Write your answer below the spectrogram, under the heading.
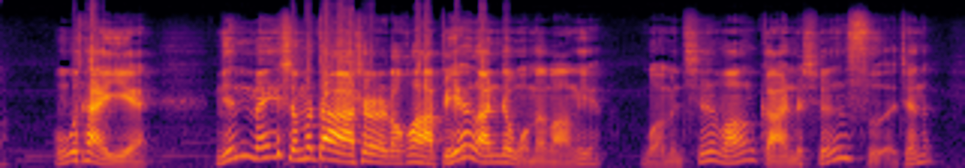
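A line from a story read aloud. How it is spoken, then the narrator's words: Giggling mockingly, young eunuch. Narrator (Chinese): 一名小太监嬉笑道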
